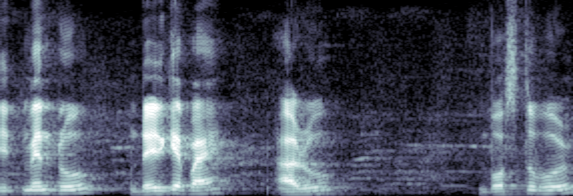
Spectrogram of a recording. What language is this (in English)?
Assamese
